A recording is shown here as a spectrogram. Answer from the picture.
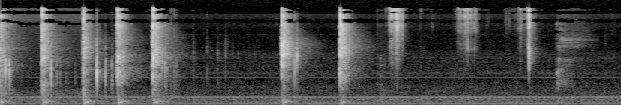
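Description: Claw hammer striking a hard molded paper-pulp (recycled cardboard) part on a concrete floor: sharp knocks, four in quick succession in the first two seconds, then three more spread out and a faint tap near the end. The part breaks under the blows.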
